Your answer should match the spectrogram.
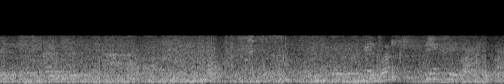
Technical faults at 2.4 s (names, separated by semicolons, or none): gain pumping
